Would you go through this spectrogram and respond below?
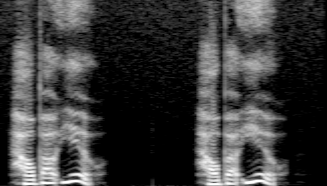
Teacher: The voice rises on the word you.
